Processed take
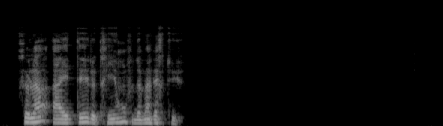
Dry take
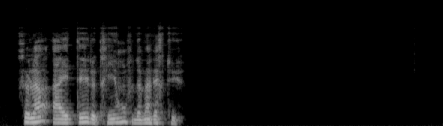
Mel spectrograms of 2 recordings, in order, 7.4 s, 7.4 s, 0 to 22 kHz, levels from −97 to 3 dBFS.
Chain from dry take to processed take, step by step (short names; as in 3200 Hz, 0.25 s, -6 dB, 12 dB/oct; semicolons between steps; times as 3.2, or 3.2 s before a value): 2.53–2.96 three-band expander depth 40%; gain -6.5 dB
